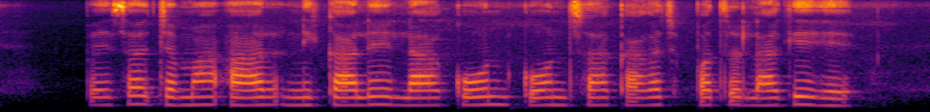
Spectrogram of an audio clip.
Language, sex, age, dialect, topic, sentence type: Magahi, female, 25-30, Northeastern/Surjapuri, banking, question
